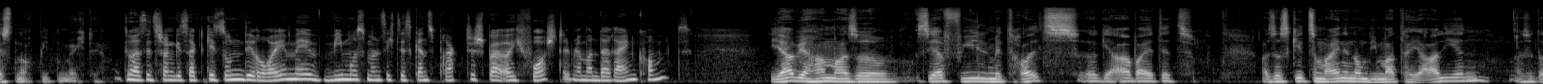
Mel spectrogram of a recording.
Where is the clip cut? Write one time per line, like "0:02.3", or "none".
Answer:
none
